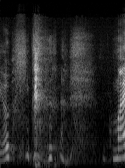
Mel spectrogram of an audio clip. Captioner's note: laughs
